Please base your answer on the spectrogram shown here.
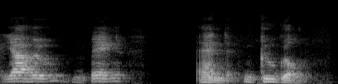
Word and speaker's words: Google: like yahoo bing and google it's pronounced google not goggle it's a good look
